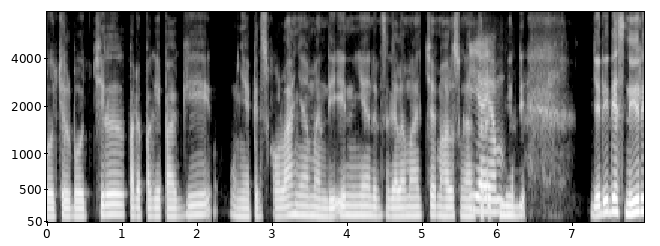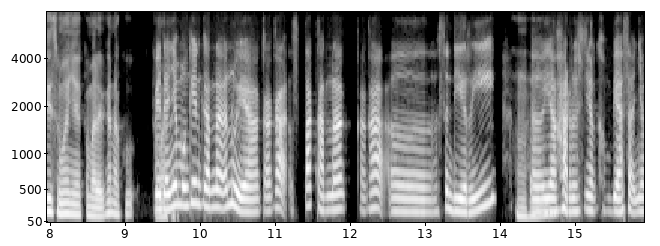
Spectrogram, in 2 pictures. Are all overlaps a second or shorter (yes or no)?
yes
